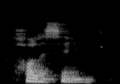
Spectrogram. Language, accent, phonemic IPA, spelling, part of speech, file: English, Southern England, /ˈhɒl.əˌsiːn/, Holocene, adjective / proper noun, LL-Q1860 (eng)-Holocene.wav
- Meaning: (adjective) Of a geologic epoch within the Quaternary period from about the year 10 000 BC to the present; the age of man; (proper noun) The Holocene epoch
